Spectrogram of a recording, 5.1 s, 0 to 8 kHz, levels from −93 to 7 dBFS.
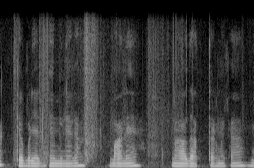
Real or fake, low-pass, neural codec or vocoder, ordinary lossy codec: real; 7.2 kHz; none; none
